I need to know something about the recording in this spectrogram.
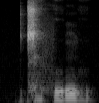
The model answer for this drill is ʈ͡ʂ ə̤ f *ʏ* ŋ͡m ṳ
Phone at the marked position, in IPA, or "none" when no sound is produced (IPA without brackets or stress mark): u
